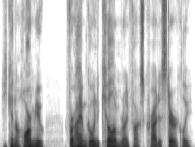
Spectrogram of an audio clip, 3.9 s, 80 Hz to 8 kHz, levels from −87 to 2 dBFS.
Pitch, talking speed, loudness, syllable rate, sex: 120 Hz, 230 wpm, -19 LUFS, 6.2 syllables/s, male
